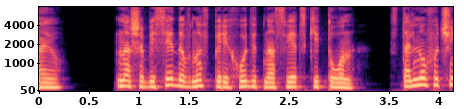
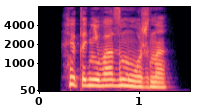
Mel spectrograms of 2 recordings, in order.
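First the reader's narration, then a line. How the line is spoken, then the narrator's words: Breathless, ringing laughter. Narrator (Russian): выдыхаю, звонко смеясь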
